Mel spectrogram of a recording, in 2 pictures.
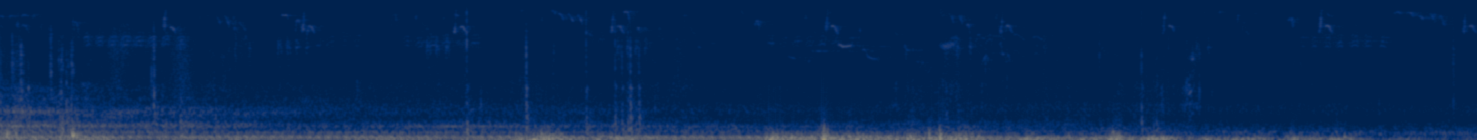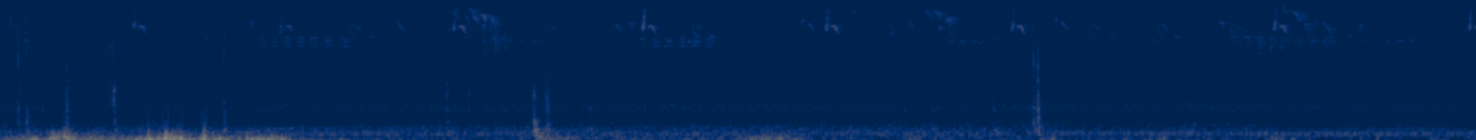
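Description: Several birds chirping and calling again and again around the lake. Under them a louder low rumbling noise with a few knocks dies away a bit past halfway, leaving only the bird calls.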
